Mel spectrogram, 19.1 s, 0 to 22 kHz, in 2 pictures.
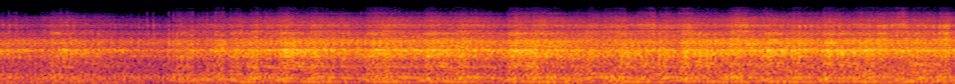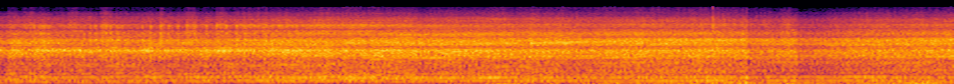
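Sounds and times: motocross bikes revving: 0.0 - 19.0.

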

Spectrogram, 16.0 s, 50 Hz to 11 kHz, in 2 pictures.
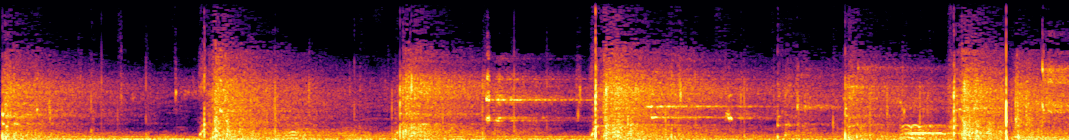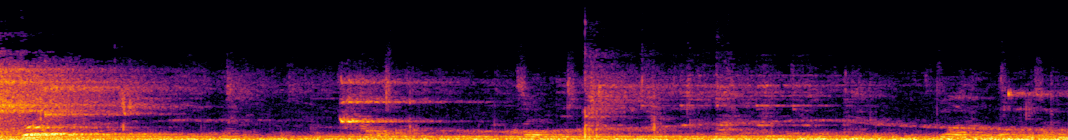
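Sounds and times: rackets hitting shuttlecock: 0.0 - 2.2, 2.9 - 8.1
shoes squeaking on court: 3.2 - 6.4, 10.5 - 11.3.

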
